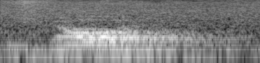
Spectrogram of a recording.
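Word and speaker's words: Dáil: Dublin, and we now just refer to that as the first Doyle. Doyle, that's an Irish word, it's a Gaelic word, spelled D-A-I-L. Not to be confused with the Irish surname, D-O-Y-L-E, very simple pronunciation.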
